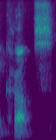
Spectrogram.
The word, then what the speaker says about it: Kroc: people like ray kroc ray kroc we would pronounce it actually ray krocz he's the founder of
